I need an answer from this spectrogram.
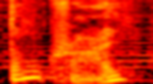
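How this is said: It is said softly, with warmth and concern. The speaker shows concern and comfort.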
